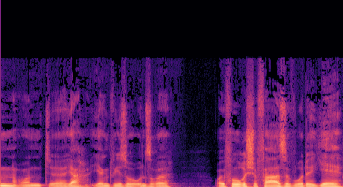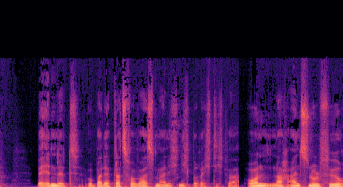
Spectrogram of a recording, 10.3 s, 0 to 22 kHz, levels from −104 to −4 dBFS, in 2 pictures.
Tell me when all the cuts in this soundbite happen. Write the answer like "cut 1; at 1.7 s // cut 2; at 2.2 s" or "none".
cut 1; at 8.7 s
